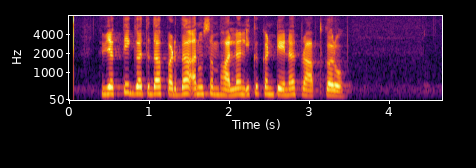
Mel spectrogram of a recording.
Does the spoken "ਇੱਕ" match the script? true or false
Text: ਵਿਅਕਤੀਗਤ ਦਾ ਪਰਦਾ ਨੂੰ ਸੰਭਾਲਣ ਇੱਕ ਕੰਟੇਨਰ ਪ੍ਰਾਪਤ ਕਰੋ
true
